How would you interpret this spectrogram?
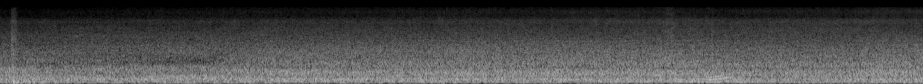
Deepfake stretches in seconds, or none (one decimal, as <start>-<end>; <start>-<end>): none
